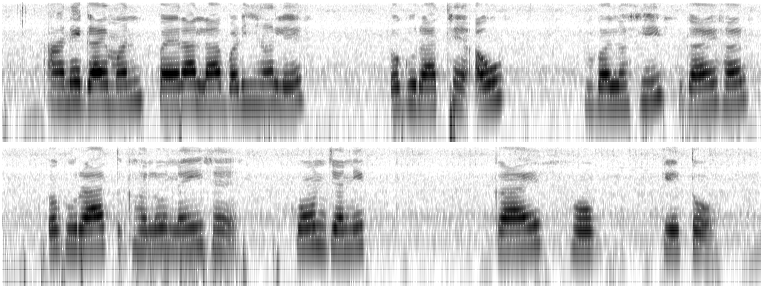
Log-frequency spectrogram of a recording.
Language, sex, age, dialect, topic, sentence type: Chhattisgarhi, female, 25-30, Northern/Bhandar, agriculture, statement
